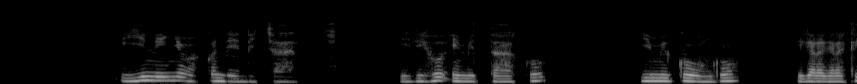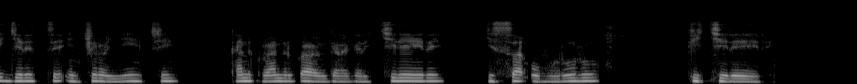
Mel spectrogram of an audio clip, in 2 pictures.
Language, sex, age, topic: Kinyarwanda, male, 25-35, finance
